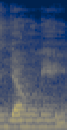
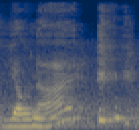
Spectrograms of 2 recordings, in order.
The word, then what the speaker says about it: Yonai: A lot of people know me as Yoni growing up, but that's not how my name pronounced. My parents said it's pronounced Yonai.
